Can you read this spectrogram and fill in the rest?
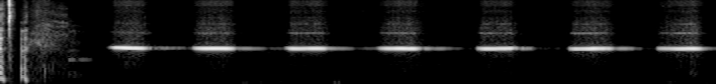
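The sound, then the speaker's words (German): A person whistles an imitation of the nightingale's whistled song phrase: seven steady, repeated high notes in an even rhythm, clear, preceded by a brief throat noise. “Ein, ein sicherer Weg, um die Nachtigall zu erkennen, ist an, anhand ihrer Pfeifstrophe, habe ich gelernt, in dem, in dem Sommer mit dir.”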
